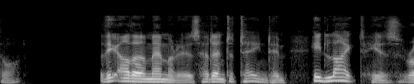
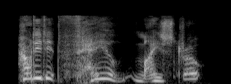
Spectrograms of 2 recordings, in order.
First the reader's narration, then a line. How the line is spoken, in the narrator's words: he sobbed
